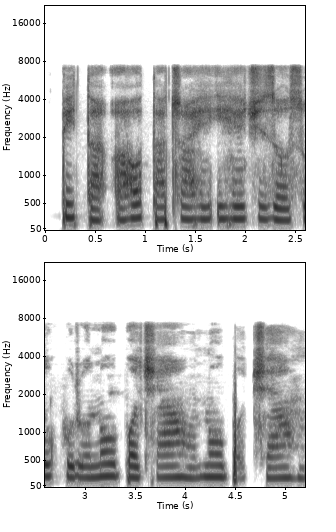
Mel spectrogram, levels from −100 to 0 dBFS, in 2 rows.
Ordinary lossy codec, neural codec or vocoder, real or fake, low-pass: none; none; real; 7.2 kHz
